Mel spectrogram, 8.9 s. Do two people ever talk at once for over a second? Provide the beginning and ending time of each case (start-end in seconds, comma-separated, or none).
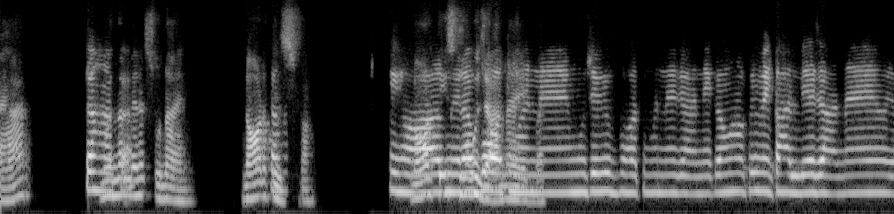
4.2-5.5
